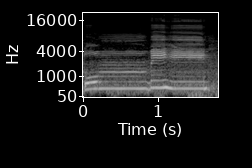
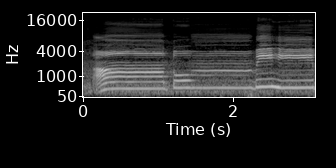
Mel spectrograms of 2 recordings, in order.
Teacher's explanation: میم ساکن کے بعد حرف با آ گیا ہے تو ادھر اخفاء شفوی، یعنی ناک میں آواز لے جائیں گے، غنہ کریں گے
